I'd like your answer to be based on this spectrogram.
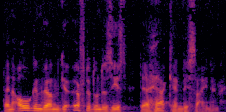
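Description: A man's voice: lowish voice, animated, normal speed, darkish tone, slightly rough. A man preaching a sermon with fervour, speaking straight to his listener and repeating his phrases for emphasis. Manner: fervent, addresses listener directly, repeats phrases. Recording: long hall reverb.

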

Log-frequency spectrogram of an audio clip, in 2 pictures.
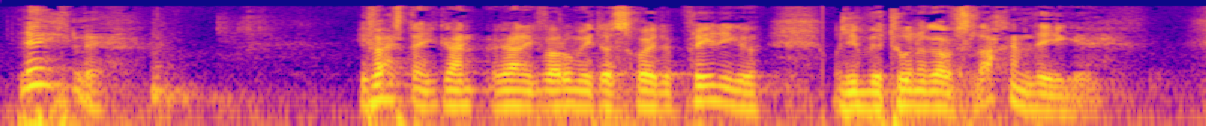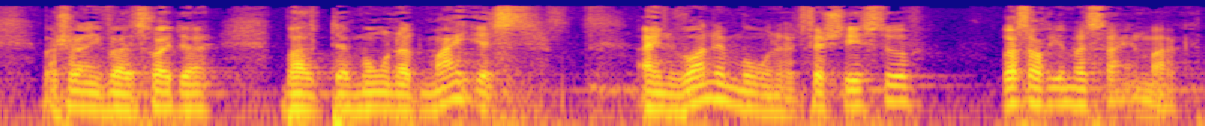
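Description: A man preaching a sermon in a lively, folksy way, often asking his listeners if they follow. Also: medium pitch. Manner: lively, folksy, asks "verstehst du?".

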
